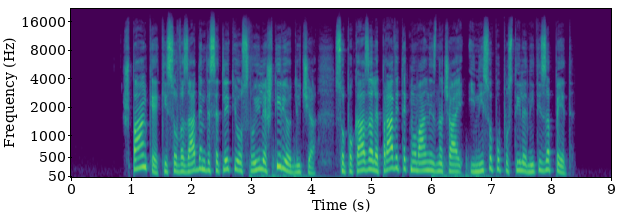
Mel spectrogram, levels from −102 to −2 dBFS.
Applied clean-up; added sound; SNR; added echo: neural mask model DeepFilterNet 3.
